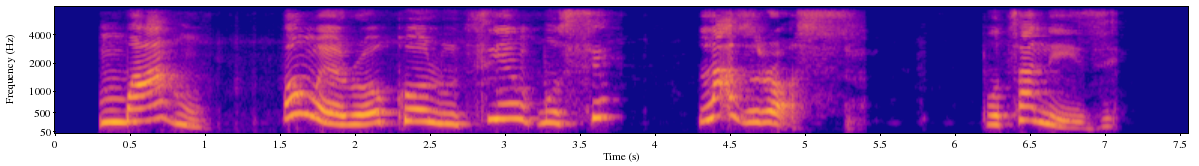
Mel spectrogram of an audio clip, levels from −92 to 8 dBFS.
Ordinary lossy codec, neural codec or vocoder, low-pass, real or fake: none; none; 7.2 kHz; real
